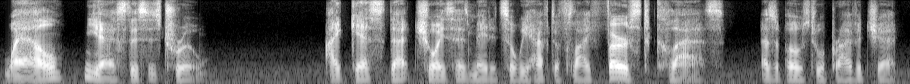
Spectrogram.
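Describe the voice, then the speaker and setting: A man's voice: lowish voice, takes it slowly, no echo. A man voicing a playful, self-deprecating werewolf streamer in a one-sided roleplay audio drama, full of teasing banter and dramatic sarcasm. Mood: easygoing. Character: wisecracking young male werewolf streamer, affectionate and self-deprecating.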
